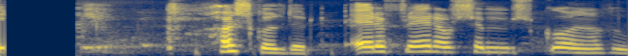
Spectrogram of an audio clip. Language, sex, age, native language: Icelandic, male, 11, Icelandic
